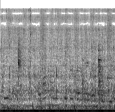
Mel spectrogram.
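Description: Mussels in tomato and oyster sauce boiling in a pot, a steady bubbling with small pops and sizzles, over a constant low hum.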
